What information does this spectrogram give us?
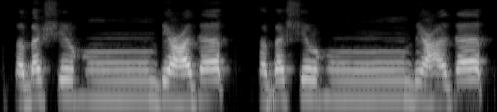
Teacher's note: Okay, so in this situation, this rule tells us that we need to read it with a kind of like a hidden sound. The lips are not really pressed together when we recite this, but the lips are kind of, it's like a little open, but then the nasal sound is coming out also. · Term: iqlab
